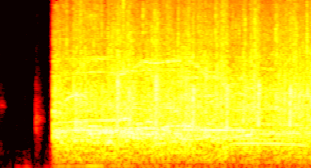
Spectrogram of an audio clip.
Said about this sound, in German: Äh, warte mal, äh, soll man, da, da muss man doch äh, Applaus dazu geben, oder?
